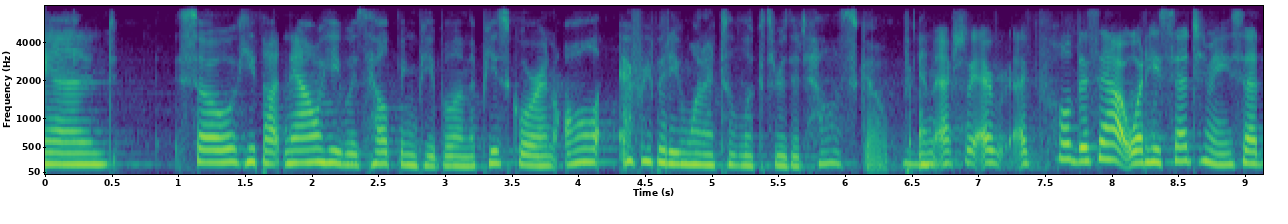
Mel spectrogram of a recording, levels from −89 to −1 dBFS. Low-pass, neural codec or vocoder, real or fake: 7.2 kHz; none; real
